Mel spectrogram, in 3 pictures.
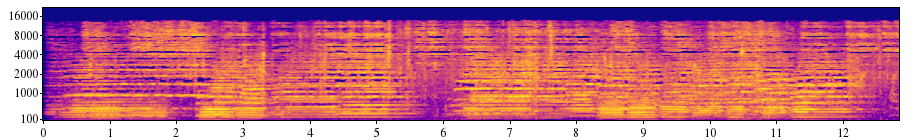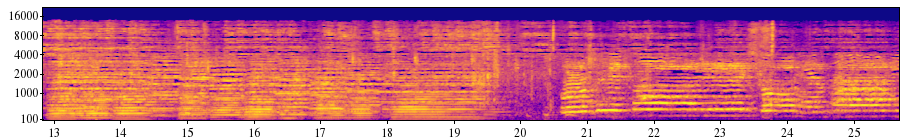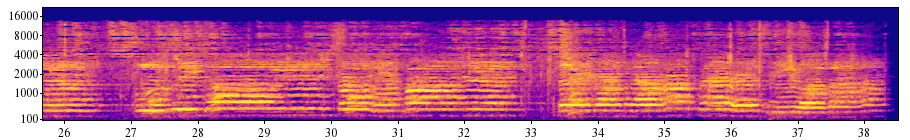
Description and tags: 03.06.2010: the Corpus Christi mass and procession in Wilda - one of the smallest district of the city of Poznan in Poland. The mass was in Maryi Krolowej (Mary the Queen) Church near of Wilda Market. The procession was passing through Wierzbiecice, Zupanskiego, Górna Wilda streets. I was there because of my friend Paul who come from UK and he is amazingly interested in local versions of living in Poznan.
more on:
